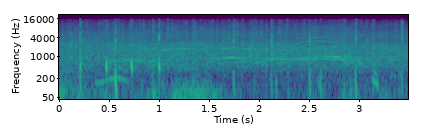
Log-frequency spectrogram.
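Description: Steady audience applause for two guests fills the room for a few seconds, dense overlapping claps at moderate volume with a faint murmur of voices underneath.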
